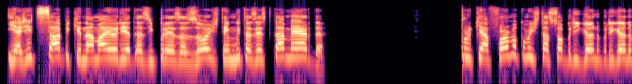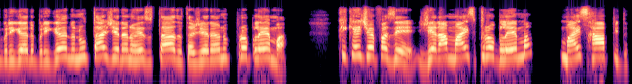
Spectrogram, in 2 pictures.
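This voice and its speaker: A woman's voice: fairly high pitch, a bit bright, dry recording, clean studio sound. A Brazilian woman on a conference panel, explaining points with playful examples. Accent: Brazilian Portuguese. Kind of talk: panel discussion. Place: conference stage.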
